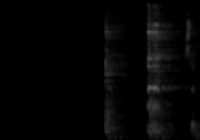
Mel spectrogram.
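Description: A Chinese cleaver set down on a wooden cutting board: after about a second of quiet, a knock and then a short ringing clink of the steel blade.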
